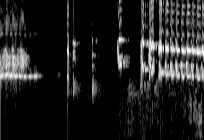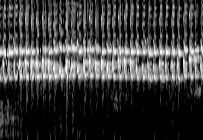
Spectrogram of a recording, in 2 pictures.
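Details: Champion White-rumped shama, its song rich in imitations of canary, cililin and lovebird. A short buzzy burst and a few sharp chips come first, then a long, relentless, fast rattling trill fills the rest.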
